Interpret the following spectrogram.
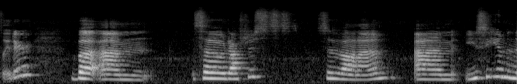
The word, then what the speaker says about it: Sivana: Hyer pronounces sivanna effing that's how you pronounce it dr. sivana and the seven deadly sins which was cool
